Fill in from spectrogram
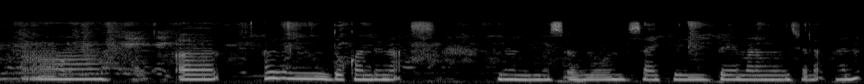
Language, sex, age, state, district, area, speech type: Santali, female, 30-45, Jharkhand, East Singhbhum, rural, spontaneous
